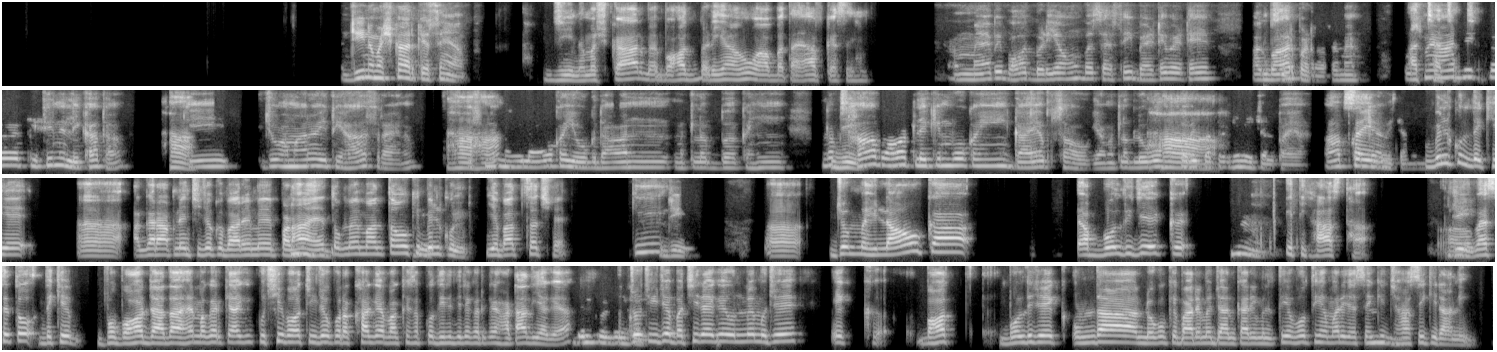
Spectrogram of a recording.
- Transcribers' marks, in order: static; tapping; distorted speech; mechanical hum; other background noise
- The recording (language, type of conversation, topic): Hindi, unstructured, इतिहास में महिलाओं की भूमिका कैसी रही है?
